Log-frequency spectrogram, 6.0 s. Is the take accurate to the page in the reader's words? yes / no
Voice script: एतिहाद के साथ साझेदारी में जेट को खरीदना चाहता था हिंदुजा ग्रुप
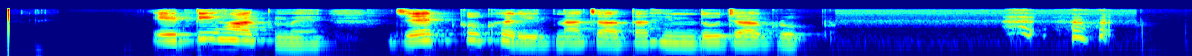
no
